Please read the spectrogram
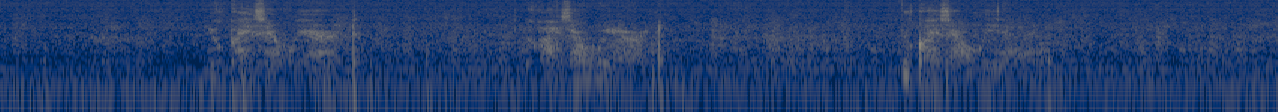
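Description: A person whispering in three short bursts, with a few faint clicks between.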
